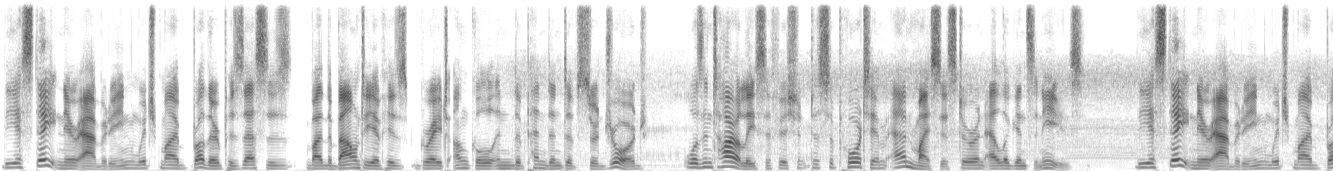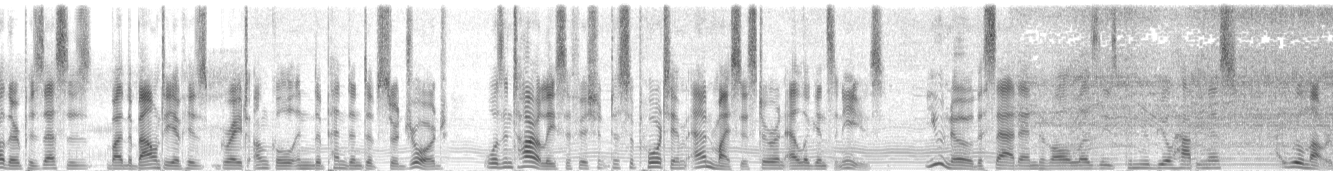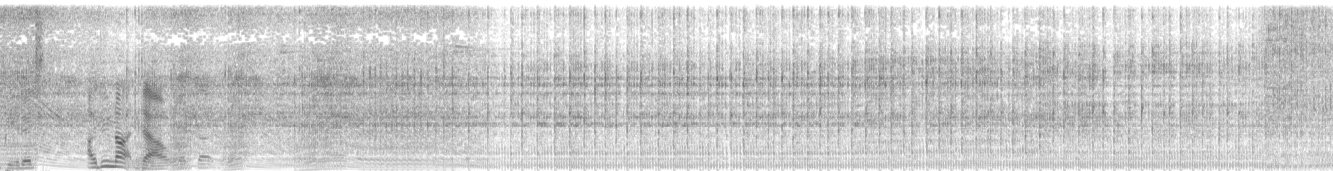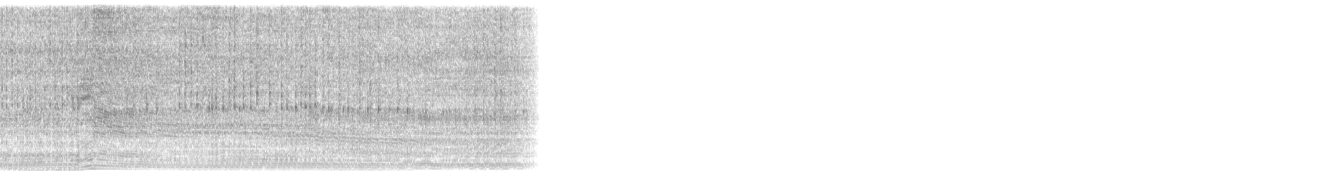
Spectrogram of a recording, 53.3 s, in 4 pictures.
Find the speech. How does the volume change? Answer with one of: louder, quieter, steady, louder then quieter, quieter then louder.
steady.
